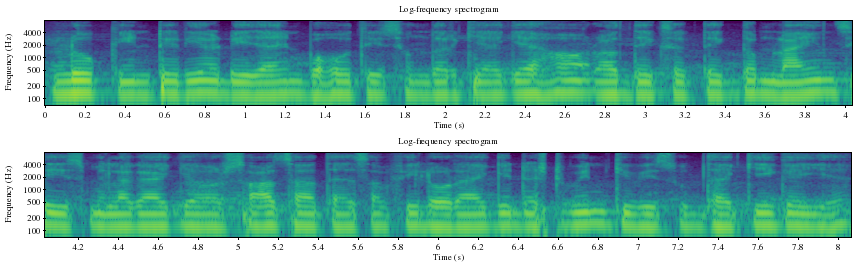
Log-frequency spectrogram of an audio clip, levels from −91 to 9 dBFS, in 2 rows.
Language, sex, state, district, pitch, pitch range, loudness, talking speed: Hindi, male, Bihar, West Champaran, 130 Hz, 125-135 Hz, -17 LUFS, 260 wpm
